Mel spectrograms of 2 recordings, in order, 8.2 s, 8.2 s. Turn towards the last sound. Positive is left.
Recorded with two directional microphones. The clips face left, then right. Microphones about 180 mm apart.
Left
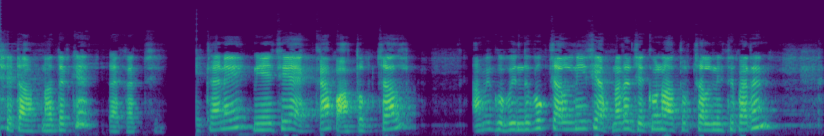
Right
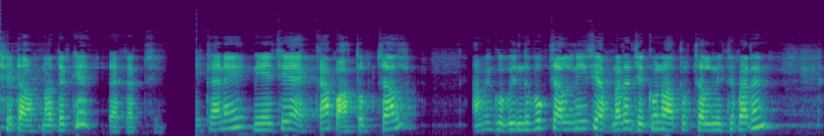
turn(degrees=-35)  # may be behind; listen again after turning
